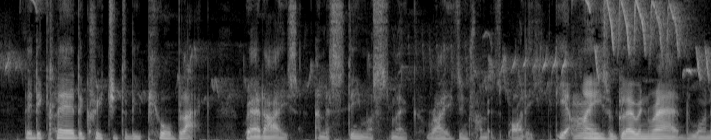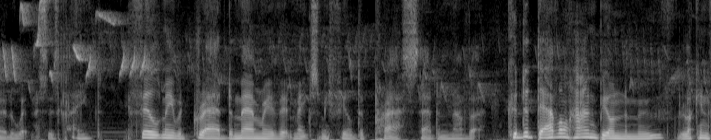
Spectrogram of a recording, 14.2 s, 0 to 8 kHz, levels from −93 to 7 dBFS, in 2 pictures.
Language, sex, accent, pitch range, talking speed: English, male, British, 105-125 Hz, 225 wpm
